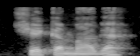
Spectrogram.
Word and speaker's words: Chickamauga: How do you pronounce that again, Chico? Chickamauga.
